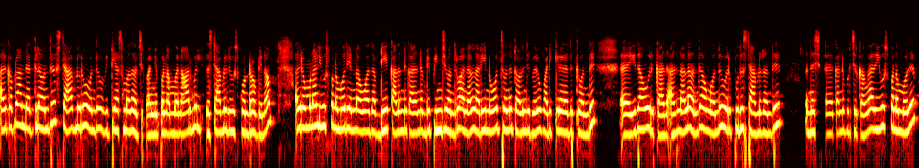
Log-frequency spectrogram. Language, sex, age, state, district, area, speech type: Tamil, female, 18-30, Tamil Nadu, Thoothukudi, urban, spontaneous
